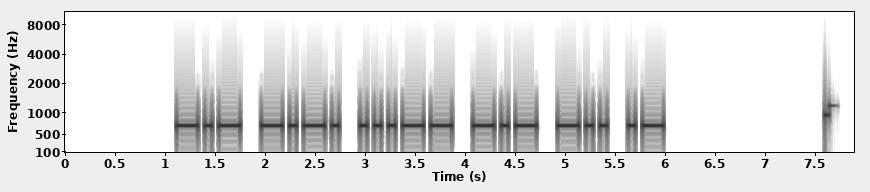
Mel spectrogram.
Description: Morse code, heard as a keyed tone, about 17 wpm, 700 Hz. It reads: KC3KDA
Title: USA Call Signs 17wpm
